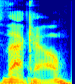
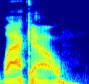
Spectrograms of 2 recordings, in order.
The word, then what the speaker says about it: Wachau: So in Austria, the, the region that this comes from is Wachau. A lot of you may see it and say Wachau, but you know, in the Austrian and Germanic languages, the W is pronounced as a V. So that's why it's Vacal.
